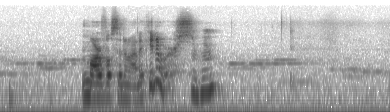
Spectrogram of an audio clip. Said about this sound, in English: Sorry if you can hear the ice cream truck in the background, guys. I'm not sorry, I want ice cream. it's not actually an ice cream truck.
